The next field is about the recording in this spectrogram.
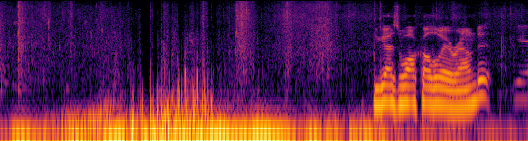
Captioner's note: leaves rustling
